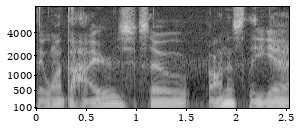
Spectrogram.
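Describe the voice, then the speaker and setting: The voice belongs to a man and sits fairly low. It has a dark, mellow tone. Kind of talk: unscripted ASMR ramble. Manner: casual, rambling.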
